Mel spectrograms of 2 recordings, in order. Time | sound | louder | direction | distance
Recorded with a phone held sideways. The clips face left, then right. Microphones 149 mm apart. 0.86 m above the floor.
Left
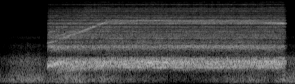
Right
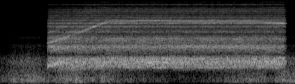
0.5 | sawing | left 4 dB | 35° left (ahead or behind) | ?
